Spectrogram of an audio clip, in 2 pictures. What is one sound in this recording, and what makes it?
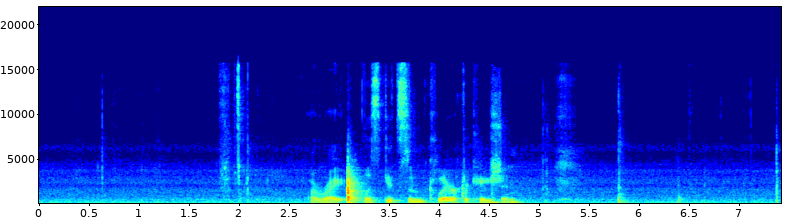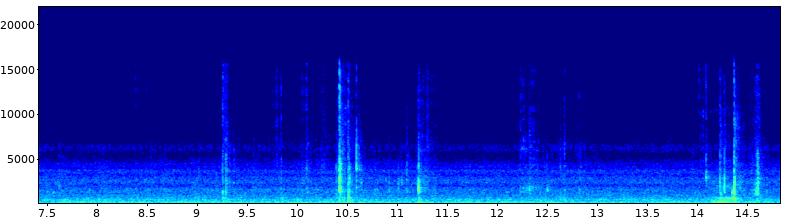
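Cards shuffle and tap together in quick clicks.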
